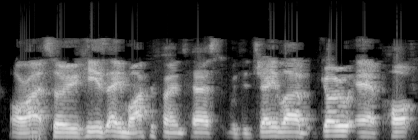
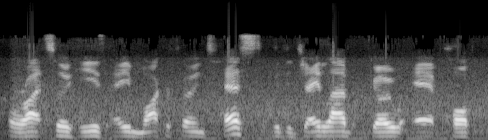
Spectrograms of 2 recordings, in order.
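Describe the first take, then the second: First: The voice is heard against a quiet background. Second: The voice is heard against loud traffic noise. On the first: "in a nice quiet room" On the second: "on a nice busy highway here at the moment. So it's really loud"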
